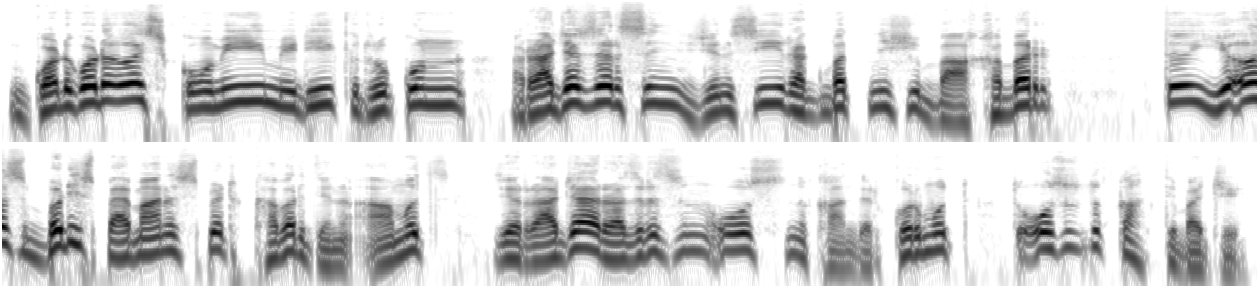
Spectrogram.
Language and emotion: Kashmiri, neutral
